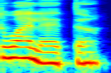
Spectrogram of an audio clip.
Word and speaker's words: toilettes: Attention, le O i se prononce wa toilette comme dans le mot water en anglais. C'est facile pour son souvenir. Où sont les toilettes ?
